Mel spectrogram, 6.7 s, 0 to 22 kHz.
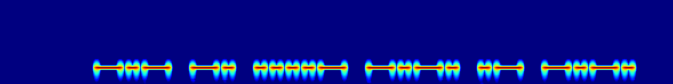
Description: Morse code, heard as a keyed tone, about 15 wpm, 700 Hz. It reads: KN4CAC
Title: USA Call Signs - 6 Characters - Repeated 2x - 15wpm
